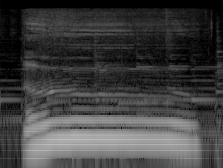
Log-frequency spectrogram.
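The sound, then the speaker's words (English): A voice imitates a cow's moo as the story character Olly mooing to impress the cows: one long, steady, low lowing call held for nearly two seconds, fairly loud, with no other talk. “Wow, Olly, you sound like a real cow, said Ellie.”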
